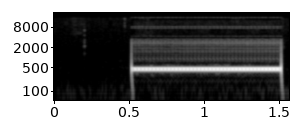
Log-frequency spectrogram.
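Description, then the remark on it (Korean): A telephone ringback tone: one steady, mid-pitched buzzy tone holding for about a second at even loudness, then cutting off, with no talking, as a KBS broadcast places a call to a listener. “4994님 전화 걸어보겠습니다.”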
